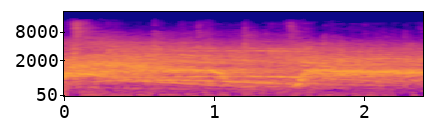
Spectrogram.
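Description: A fencer's long, high-pitched scream after a touch in a bout, the kind of cry fencers let out to release nerves or celebrate a point. It sags slightly in pitch, breaks about one and a half seconds in, and a second long cry follows.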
